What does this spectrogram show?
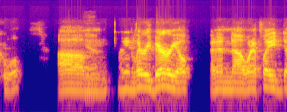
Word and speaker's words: Barriault: and it's pronounced uh in English it's pronounced burial but there's too many people that pronounce the iault at the end of it so I get a lot of burialt barolt um yeah so it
